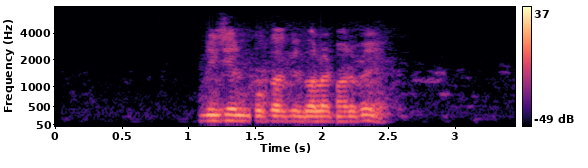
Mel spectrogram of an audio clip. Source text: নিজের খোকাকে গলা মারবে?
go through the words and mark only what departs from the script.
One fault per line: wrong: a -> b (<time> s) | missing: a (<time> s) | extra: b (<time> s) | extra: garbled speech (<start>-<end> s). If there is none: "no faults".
no faults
